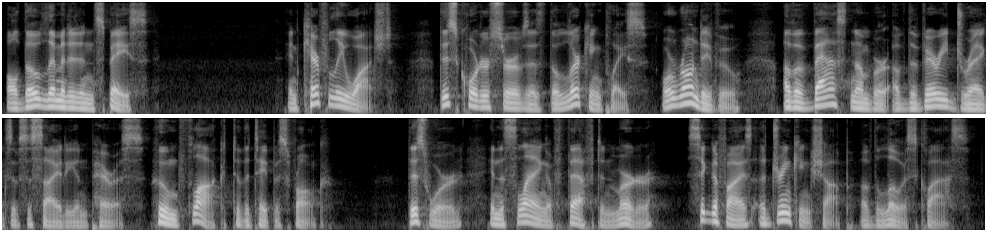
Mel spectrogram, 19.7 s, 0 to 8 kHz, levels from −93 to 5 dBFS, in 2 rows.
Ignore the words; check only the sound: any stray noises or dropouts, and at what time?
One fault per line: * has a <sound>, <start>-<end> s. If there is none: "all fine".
all fine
